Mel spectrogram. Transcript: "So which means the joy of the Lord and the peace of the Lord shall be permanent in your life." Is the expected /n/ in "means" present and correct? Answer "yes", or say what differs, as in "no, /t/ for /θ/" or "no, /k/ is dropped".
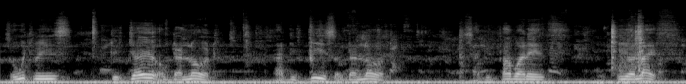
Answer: no, /n/ is dropped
